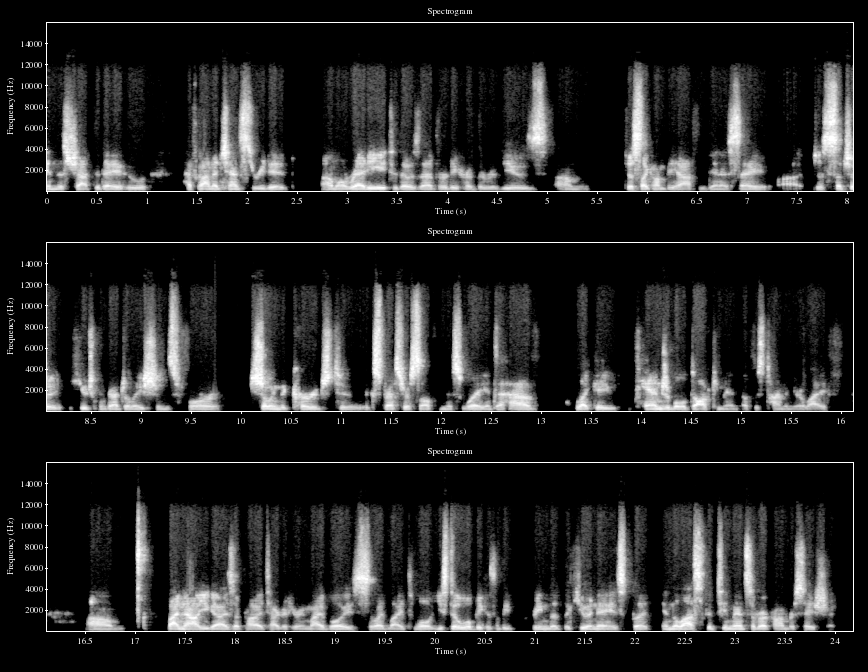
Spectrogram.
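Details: Adult speaker; normal speech.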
